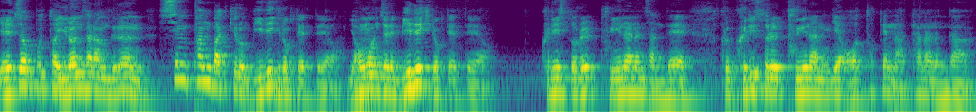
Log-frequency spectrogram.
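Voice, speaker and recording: Loud and at a fairly high pitch, a man talks at a fairly quick pace with very wide pitch swings. Audible room echo surrounds his voice. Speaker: pastor. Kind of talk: sermon. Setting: church youth service with two students.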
